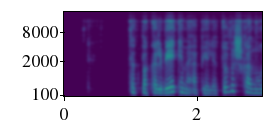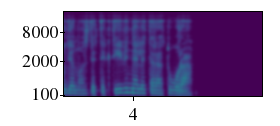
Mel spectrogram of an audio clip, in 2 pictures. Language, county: Lithuanian, Telšiai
